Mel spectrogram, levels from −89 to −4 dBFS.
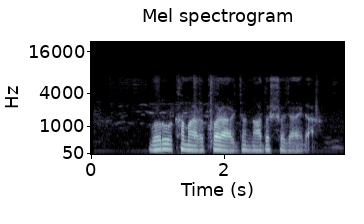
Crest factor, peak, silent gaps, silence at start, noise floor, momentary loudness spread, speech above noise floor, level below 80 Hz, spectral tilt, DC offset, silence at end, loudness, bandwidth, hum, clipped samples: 22 dB; -10 dBFS; none; 0.85 s; -66 dBFS; 12 LU; 36 dB; -66 dBFS; -7.5 dB/octave; under 0.1%; 0.4 s; -31 LUFS; 7.6 kHz; none; under 0.1%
